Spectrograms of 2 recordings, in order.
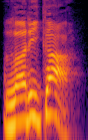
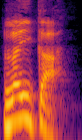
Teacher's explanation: भोजपुरी की पांचवी विशेषता है, भोजपुरी में शब्दों के मध्यवर्ती र का लोप हो जाता है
